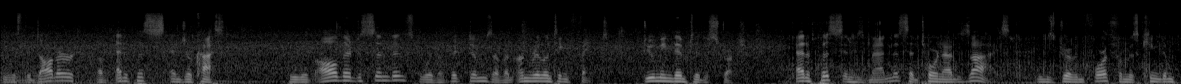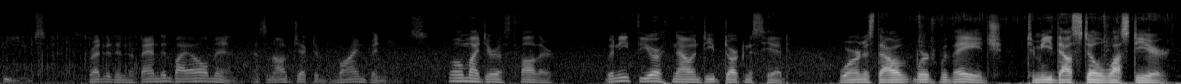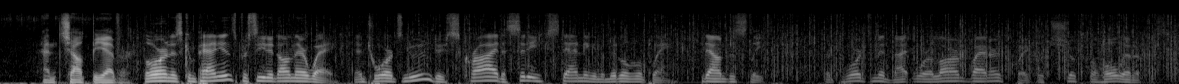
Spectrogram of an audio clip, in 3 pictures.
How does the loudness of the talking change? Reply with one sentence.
The loudness of the talking goes up, then down.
